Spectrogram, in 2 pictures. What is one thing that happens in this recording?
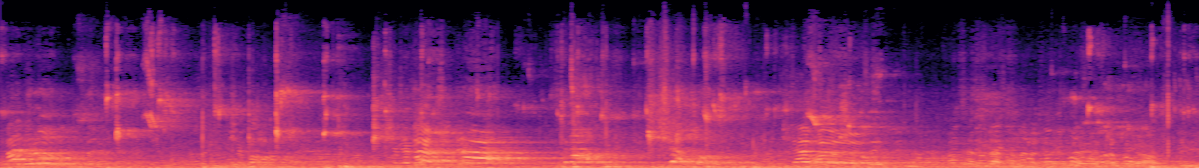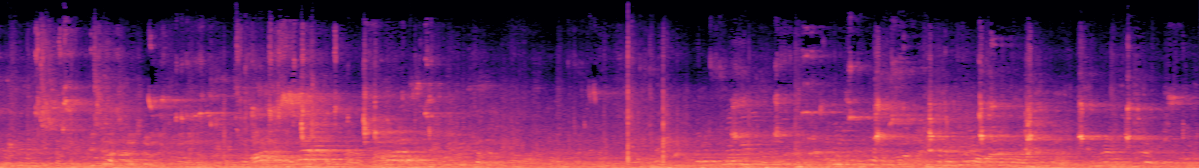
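Spectators chatter and call out, echoing in a large hall.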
